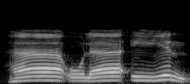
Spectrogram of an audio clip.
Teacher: هنا يبدل الهمزة الثانية ياء مكسورة · Term: إبدال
